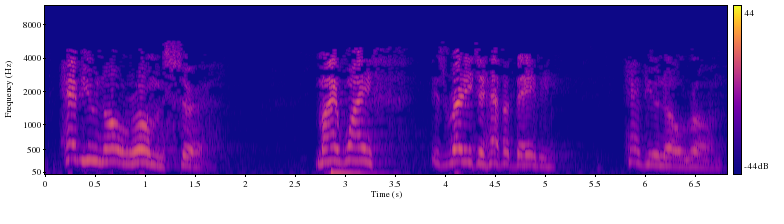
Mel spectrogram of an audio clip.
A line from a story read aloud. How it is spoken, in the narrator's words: Joseph pleaded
